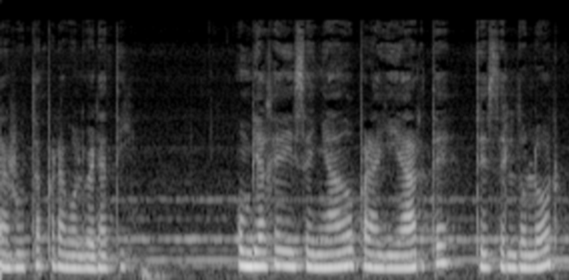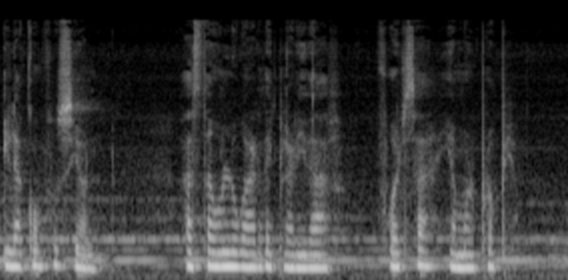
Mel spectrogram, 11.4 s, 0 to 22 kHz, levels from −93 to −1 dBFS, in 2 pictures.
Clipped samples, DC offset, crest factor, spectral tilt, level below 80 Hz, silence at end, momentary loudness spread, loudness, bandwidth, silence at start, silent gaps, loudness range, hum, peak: under 0.1%; under 0.1%; 16 dB; -7 dB/octave; -58 dBFS; 0 s; 19 LU; -26 LUFS; 16 kHz; 0 s; none; 4 LU; none; -10 dBFS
